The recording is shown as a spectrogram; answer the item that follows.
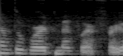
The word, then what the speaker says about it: midwifery: It's the pronunciation of the word midwifery. Although it's commonly pronounced midwifery, Helvi shared with me that it's actually pronounced midwifery because according to Old English, mid corresponds to with and wif corresponds to woman.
